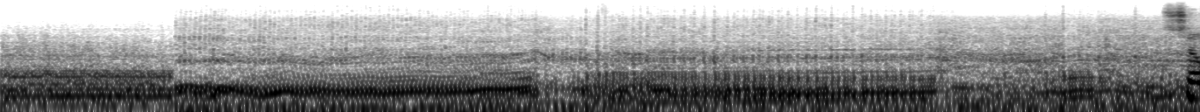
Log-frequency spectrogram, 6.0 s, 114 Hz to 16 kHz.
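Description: Beta Xtrainer 300 two-stroke dirt bike engine running under way on a trail, its revs rising and falling unevenly. The rider blames this on its gearing, too jerky in second and too loose in third.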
